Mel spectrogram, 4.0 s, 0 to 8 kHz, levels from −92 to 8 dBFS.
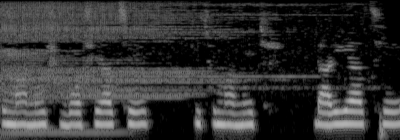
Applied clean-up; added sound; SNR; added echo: classical method Wiener filter.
